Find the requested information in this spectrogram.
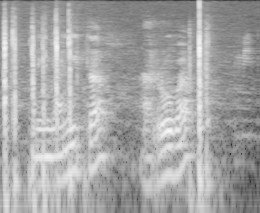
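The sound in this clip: Clicking keys on a computer keyboard as an email address is typed, quick taps mixed under a person speaking.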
